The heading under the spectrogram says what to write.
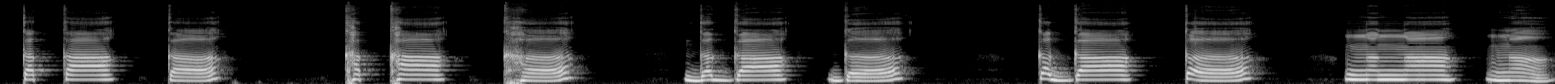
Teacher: All the letters in this row are produced when the back of the tongue meets the roof of the mouth.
